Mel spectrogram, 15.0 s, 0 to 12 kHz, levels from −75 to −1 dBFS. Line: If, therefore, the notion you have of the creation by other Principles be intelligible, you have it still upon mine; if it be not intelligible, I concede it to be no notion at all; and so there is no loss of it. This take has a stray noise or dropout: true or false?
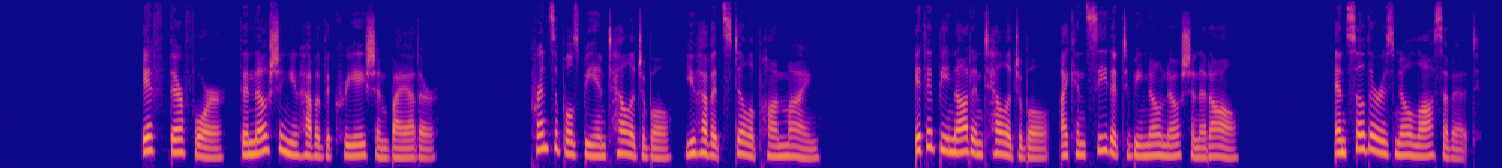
false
